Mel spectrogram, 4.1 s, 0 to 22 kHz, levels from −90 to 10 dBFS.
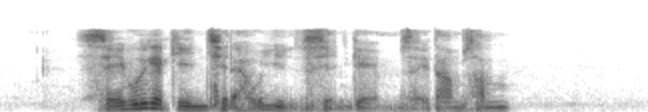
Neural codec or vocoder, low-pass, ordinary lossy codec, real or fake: codec, 16 kHz in and 24 kHz out, 2.2 kbps, FireRedTTS-2 codec; 7.2 kHz; AAC, 32 kbps; fake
